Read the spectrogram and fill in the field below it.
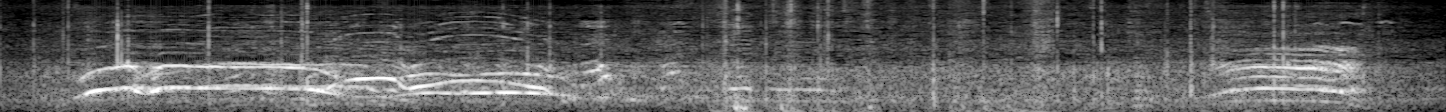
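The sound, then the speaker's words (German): A small group cheers after a successful world record attempt at the world's longest digital print, following hours of waiting in steady rain near freezing, overlapping voices whooping with rising and falling pitch in a burst at the start and another near the end, fairly subdued overall. “So klingt der Jubel nach einem geglückten Weltrekordversuch.”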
